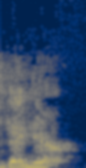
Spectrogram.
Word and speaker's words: Veyer: But anyway, I think it's Veyer, is how he pronounces it, but his dad pronounces it like we do, Veyu.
